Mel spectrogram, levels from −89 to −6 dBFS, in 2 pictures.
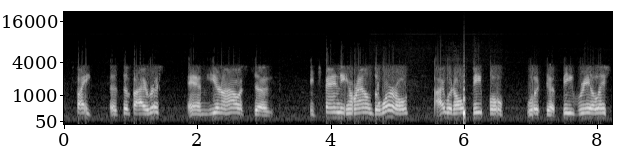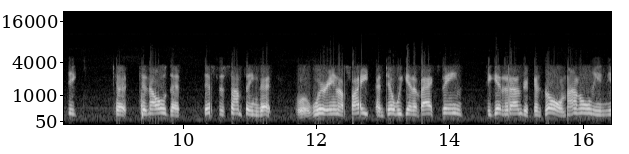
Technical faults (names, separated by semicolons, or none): corrupt frame decoded; pre-emphasis left on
